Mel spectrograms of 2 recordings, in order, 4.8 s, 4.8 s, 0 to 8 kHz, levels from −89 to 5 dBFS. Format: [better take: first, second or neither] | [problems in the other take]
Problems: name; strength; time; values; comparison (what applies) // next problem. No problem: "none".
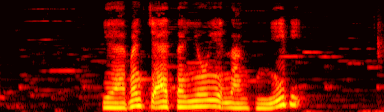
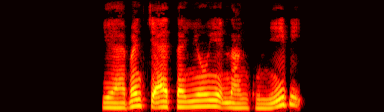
second | noise reduction (classical method WPE with log-MMSE)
